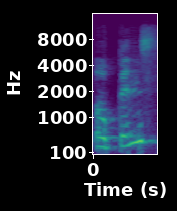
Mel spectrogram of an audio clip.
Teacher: i hear pen and then z sound at the end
